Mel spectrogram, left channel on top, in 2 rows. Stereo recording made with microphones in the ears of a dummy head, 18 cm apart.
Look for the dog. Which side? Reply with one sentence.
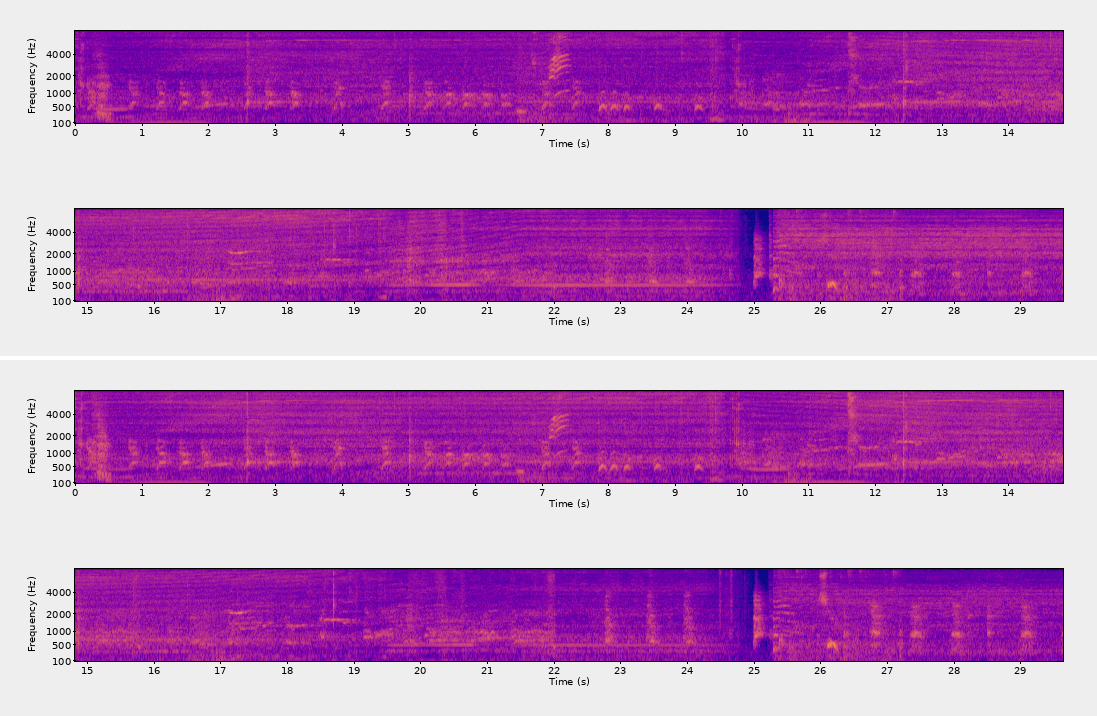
You can hear the dog on the right.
